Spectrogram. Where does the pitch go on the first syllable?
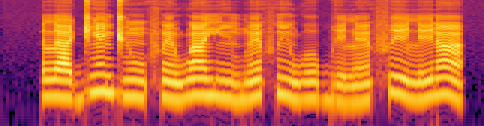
low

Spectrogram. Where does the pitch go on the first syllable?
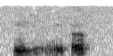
rising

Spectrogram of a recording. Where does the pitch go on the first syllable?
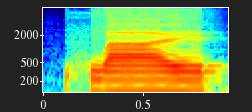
high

